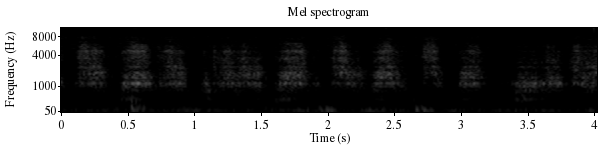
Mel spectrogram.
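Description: Felt-tip marker colouring in on paper: faint, short scratching strokes, about four a second.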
